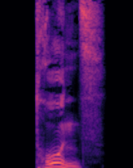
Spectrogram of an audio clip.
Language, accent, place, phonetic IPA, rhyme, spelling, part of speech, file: German, Germany, Berlin, [tʁoːns], -oːns, Throns, noun, De-Throns.ogg
- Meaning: genitive singular of Thron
